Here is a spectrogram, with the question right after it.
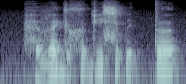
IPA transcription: h ɛ v ɛ ɡʲ o x ə ɡ i ɕ œ p i tː ə

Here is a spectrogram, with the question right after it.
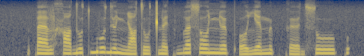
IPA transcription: p æ˨ v x ɑ˨ d̪ u˦ t b u˥ d ʉ˦ ɲ ɑ˨ t uː˩ t ɳ e˨ k b œ˥ s o˥ ɲ ø˥ pʼ o˩ ʎ e˦ m ʉ˦ p k øː˩ d s uː˦ p

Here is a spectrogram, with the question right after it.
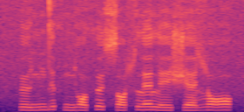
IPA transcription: ø ɲ n d e θ ɲ ɔ θ ø s ɔ ɬ l ɛ l e ʃ ɛ ɮ ɔ

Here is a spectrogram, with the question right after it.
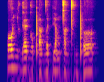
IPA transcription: ɔ ʎ ʌ ɡ æ ɡ ɔ pʼ ɛ ɡ dˤ ɪ pʲ ɔ m tˤ ɛ ɡ tʰ ʊ ɡ pʼ ʌ

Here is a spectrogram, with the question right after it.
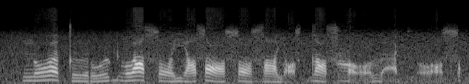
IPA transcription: n o˧˥˧ ɐ̯ t ɯ˨˩ ɾ u˩˥ ɖʱ o˧˥˧ ɐ̯ sˤ u˧˩˧ j e˩˥ sˤ ɔ˧˩˧ sˤ o˧˩˧ zˤ ɛ˨˩ j ɔ̰˧˥˧ sˤ d ɤ˧˩˧ sˤ ɣ ɔ̰˧˩˧ ð a̰˩˥ kʲ ɔ̰˩˥ sˤ

